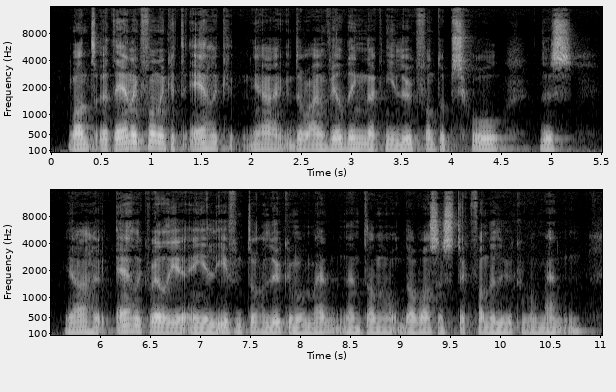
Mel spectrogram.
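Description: A man speaks with a Flemish accent and a dark, mellow tone. His intonation is fairly even. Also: medium pitch for a man, moderate pace. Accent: Flemish Dutch. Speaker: podcast guest. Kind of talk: casual chat.

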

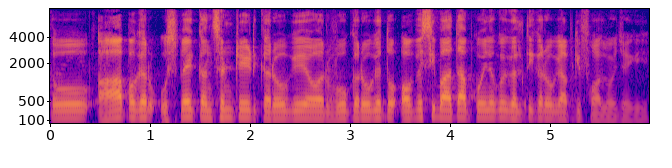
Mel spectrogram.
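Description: Using a plain, everyday voice, a man speaks at a fairly high pitch with fairly even intonation but big swings in loudness. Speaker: mountain climber. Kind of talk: interview.

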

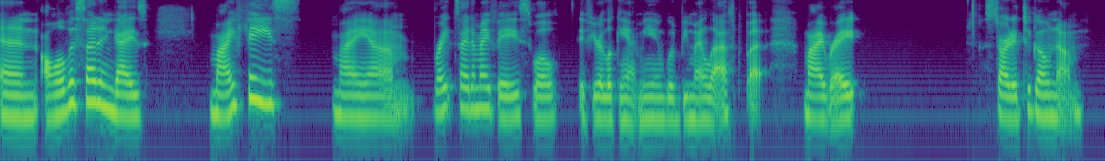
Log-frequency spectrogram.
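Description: A woman's medium-pitched, animated voice at a moderate pace, dry and close with no echo, on a very clean recording with a silent background. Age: 20s. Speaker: podcast host and online health coach. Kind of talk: casual personal storytelling monologue.

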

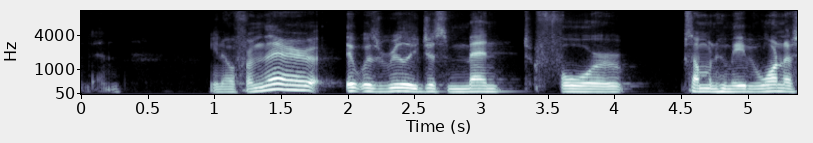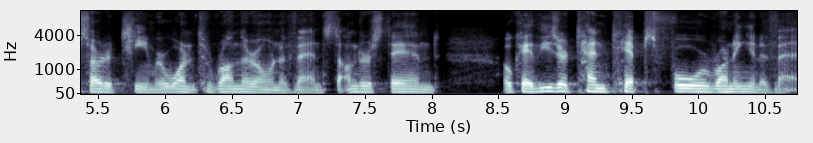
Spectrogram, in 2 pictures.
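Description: With a New York accent, the speaker goes at a moderate pace with fairly even intonation and big swings in loudness, on a very clean recording with a silent background. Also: man, medium pitch for a man. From Long Island, New York. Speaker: entertainment and esports attorney. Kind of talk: interview.

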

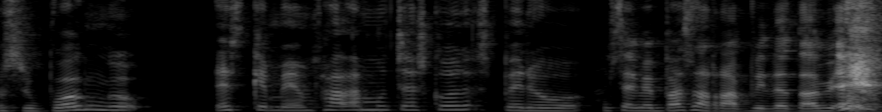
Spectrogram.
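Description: This woman speaks loudly with lively intonation. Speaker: podcast co-host. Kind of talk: casual chat. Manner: fast.

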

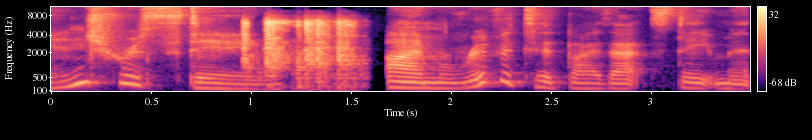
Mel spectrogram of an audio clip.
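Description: A woman has a normal speaking voice, fairly low in pitch. She talks at a fairly slow pace. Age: 40s. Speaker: sex podcast host. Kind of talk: casual chat.

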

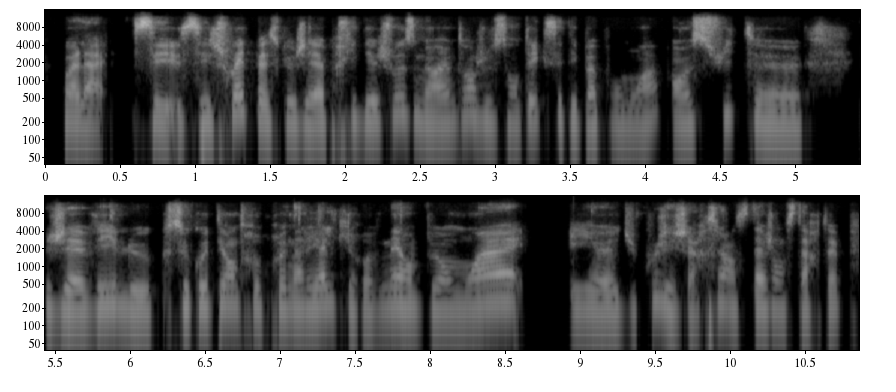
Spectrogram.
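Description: Against a quiet background, a woman speaks at a moderate pace and medium pitch in a monotone, flat intonation, with a dry, close sound and no echo. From France, Auvergne (Puy-de-Dôme). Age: 20s. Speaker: startup co-founder and finance chief. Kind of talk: interview. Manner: hesitant, many fillers.

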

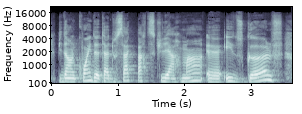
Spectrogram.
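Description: A woman speaks in a normal speaking voice with a fairly low pitch. Her pace is fairly slow and her intonation fairly even. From Quebec City. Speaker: marine biologist and environmental entrepreneur. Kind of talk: casual chat.

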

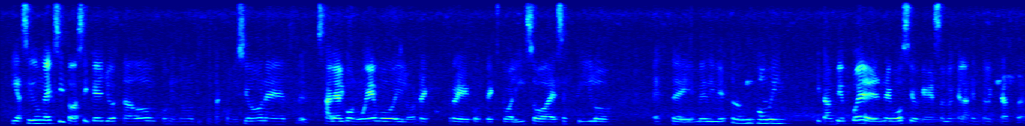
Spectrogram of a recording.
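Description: A woman's voice with big swings in loudness over noticeable background noise. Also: medium pitch for a woman, fairly even intonation, moderate pace. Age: 20s. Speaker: comic book colorist. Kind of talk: interview. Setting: live stream.

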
